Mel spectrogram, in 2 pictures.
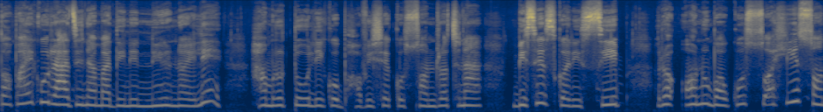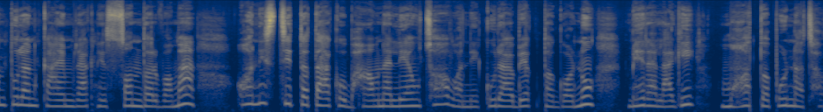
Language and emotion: Nepali, fearful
